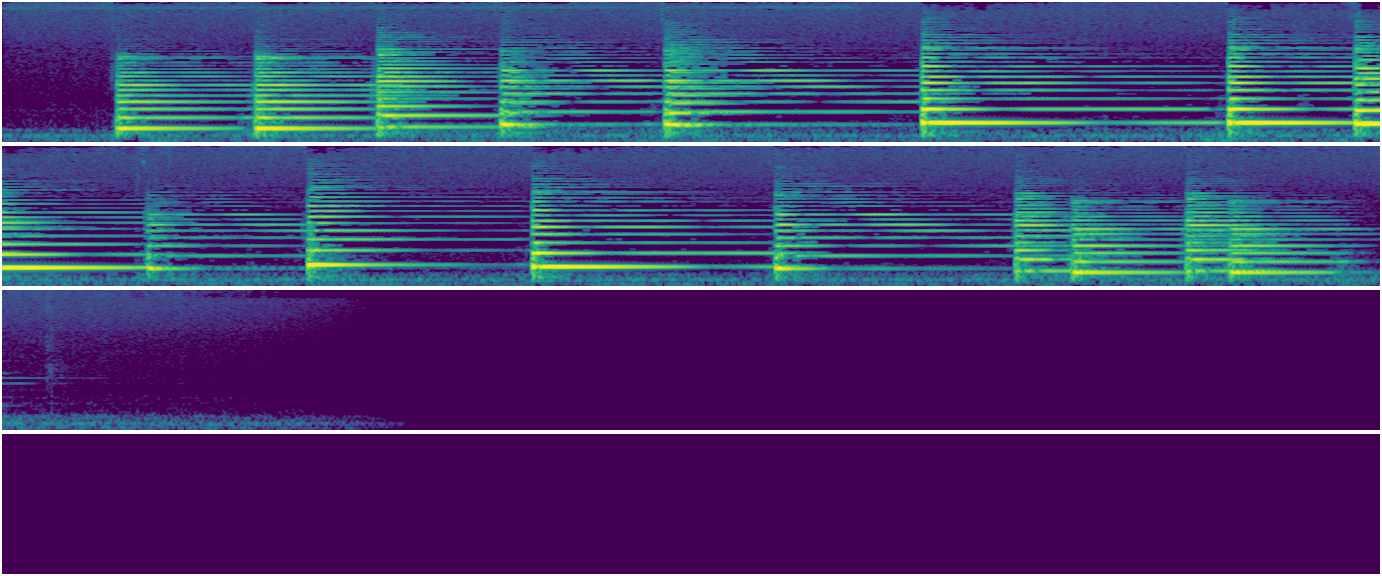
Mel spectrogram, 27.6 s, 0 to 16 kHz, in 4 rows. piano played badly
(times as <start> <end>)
0.6 13.8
